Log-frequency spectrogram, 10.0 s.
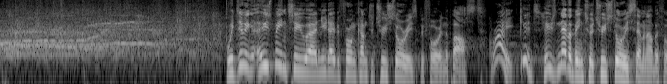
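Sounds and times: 
audience round of applause: 0.0 - 4.0
speech: 3.4 - 9.9.

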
